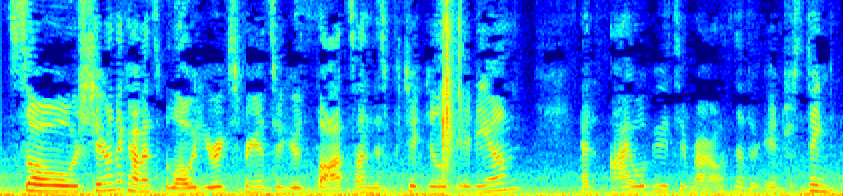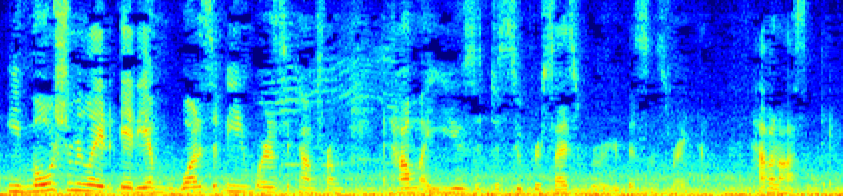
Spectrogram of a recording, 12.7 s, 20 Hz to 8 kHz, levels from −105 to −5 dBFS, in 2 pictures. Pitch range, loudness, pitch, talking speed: 95-115 Hz, -31 LUFS, 110 Hz, 260 wpm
